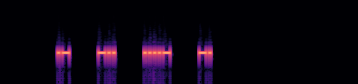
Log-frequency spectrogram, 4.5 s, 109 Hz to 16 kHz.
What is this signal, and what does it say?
Morse code, heard as a keyed tone, about 39 wpm, spaced as for 18 wpm, 700 Hz. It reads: AD4N
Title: USA Call Signs - 4x Character Spacing - 40wpm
